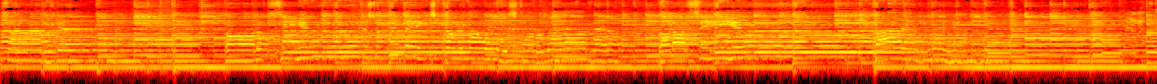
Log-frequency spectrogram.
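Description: Amplified acoustic guitar strummed without pause through an instrumental passage of a song, with a steady low bass note running under the chords.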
